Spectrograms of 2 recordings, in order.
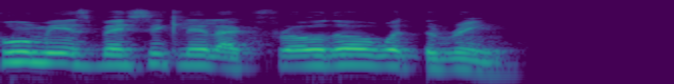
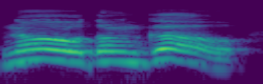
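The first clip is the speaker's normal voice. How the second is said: higher, louder mock plea; pleading cry; 7 semitones higher, 8 dB louder, slower than usual. Companion begs hero to stay, raised pleading cry. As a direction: call out to stop someone leaving.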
